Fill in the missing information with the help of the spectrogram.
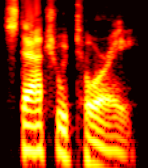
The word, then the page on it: statutory: American English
